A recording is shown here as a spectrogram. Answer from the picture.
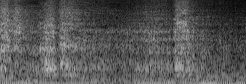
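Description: Dramatic film sound effects: a low steady rumble with three short rushing noises, at the start, about half a second in and near the end.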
